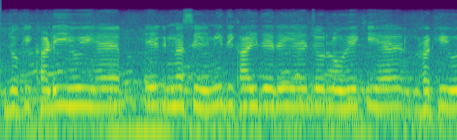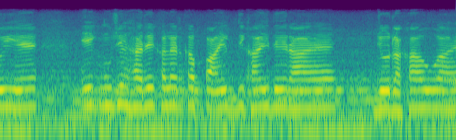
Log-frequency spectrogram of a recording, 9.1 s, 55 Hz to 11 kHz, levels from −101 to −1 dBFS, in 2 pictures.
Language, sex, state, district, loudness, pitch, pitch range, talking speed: Hindi, male, Madhya Pradesh, Katni, -14 LUFS, 190 Hz, 185-195 Hz, 205 wpm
